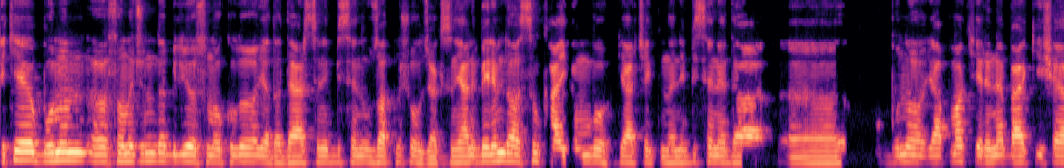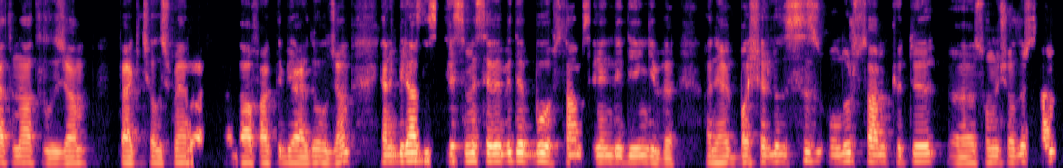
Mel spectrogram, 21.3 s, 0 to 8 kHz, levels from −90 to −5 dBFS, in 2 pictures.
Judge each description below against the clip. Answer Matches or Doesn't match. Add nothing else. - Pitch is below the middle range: Matches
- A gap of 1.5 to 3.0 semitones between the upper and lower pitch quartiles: Matches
